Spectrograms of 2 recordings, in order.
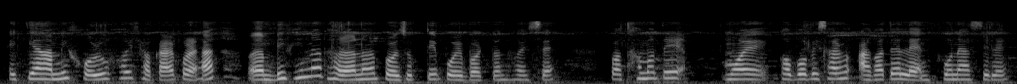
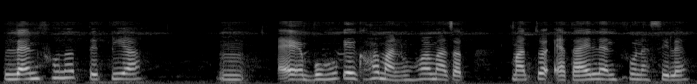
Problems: none marked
